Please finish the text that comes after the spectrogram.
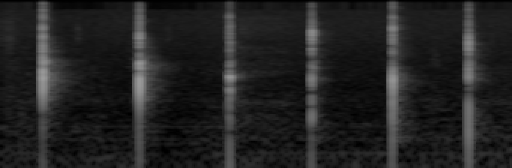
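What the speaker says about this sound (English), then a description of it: "That was my attempt at a slow golfer's clap for the NASM crew" Six slow, evenly spaced sharp hand claps sound at close range, each crisp and isolated against quiet room tone.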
